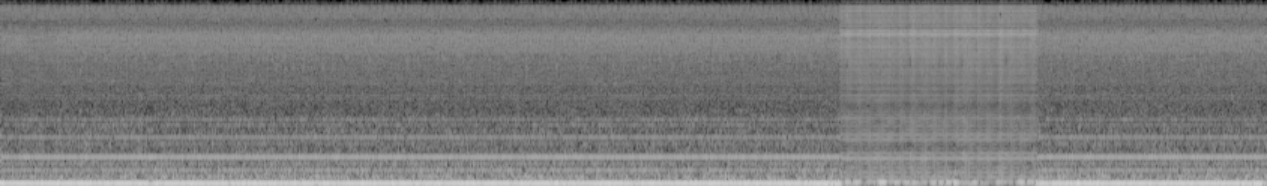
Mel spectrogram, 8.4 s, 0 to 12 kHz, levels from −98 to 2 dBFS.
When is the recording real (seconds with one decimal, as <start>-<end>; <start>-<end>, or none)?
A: 0.0-5.6; 6.9-8.4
